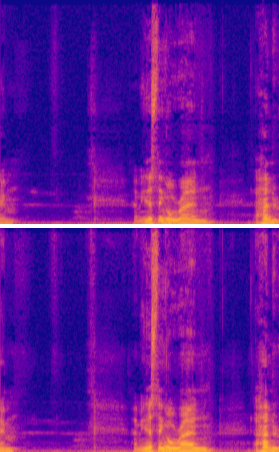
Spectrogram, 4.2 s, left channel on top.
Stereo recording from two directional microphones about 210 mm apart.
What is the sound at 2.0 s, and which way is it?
Speech, 50° right (ahead or behind).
